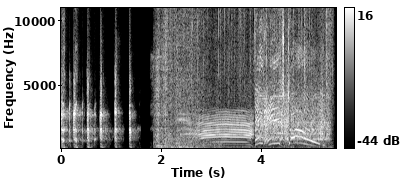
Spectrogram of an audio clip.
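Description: A loud, drawn-out cow moo lasting several seconds, flowing straight into a second moo that swoops up and back down in pitch, after a quick run of short, clipped bursts.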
